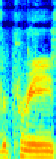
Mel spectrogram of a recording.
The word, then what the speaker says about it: Reprise: The people that are correct call it Reprise, but it's spelt like Reprise as far as I'm concerned.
